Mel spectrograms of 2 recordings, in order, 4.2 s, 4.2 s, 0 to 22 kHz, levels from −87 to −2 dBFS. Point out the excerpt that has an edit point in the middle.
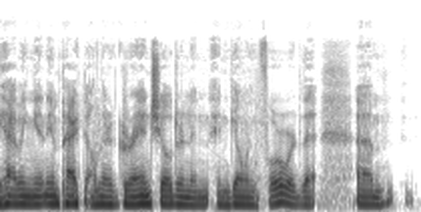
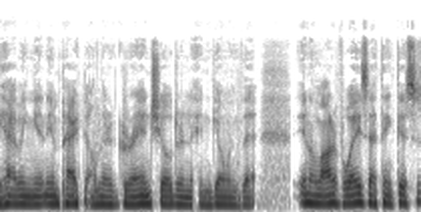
second; 3 cuts; at 1.9 s, 2.4 s, 2.9 s

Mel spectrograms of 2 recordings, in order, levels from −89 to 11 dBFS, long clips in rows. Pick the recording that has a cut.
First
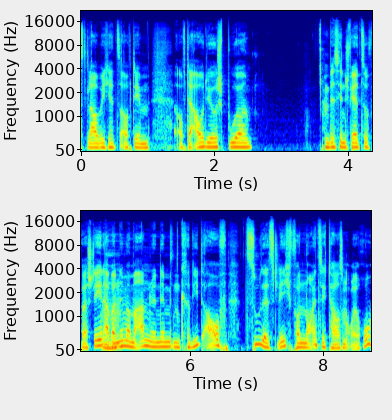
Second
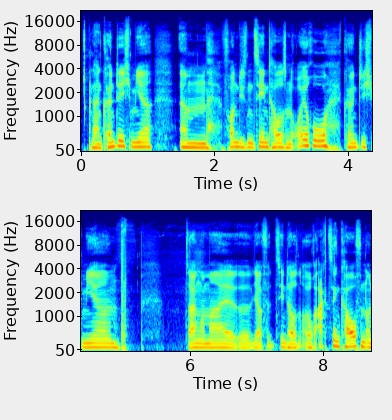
first; 2 cuts; at 1.4 s, 5.7 s

